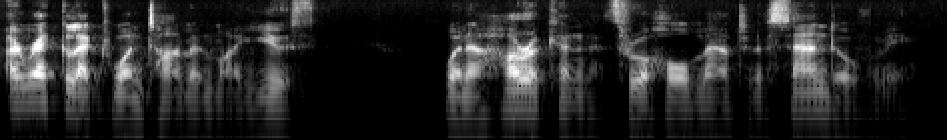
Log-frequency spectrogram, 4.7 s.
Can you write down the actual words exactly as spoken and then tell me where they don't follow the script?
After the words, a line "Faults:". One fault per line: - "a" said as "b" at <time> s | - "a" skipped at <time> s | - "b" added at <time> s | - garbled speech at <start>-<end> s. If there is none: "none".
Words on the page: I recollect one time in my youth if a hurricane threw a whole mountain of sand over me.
I recollect one time in my youth when a hurricane threw a whole mountain of sand over me.
Faults:
- "if" said as "when" at 2.2 s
